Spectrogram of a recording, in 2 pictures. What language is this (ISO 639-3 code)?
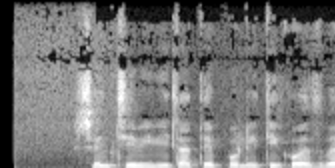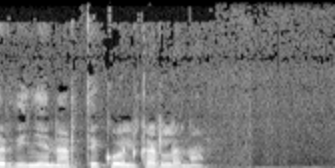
eus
